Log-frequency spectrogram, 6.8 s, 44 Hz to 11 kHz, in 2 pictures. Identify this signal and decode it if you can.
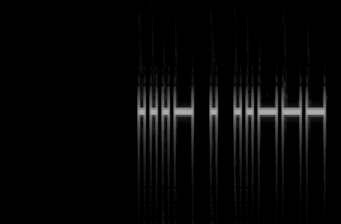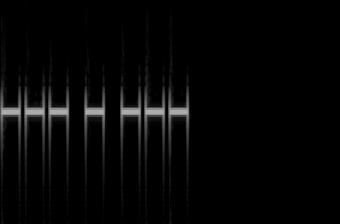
Morse code, heard as a keyed tone, about 20 wpm, 700 Hz. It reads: VE2OTO
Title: DXCC-100 Call Signs - 6 Characters - 20wpm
